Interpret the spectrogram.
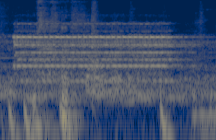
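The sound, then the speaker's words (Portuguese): A telephone rings with a steady electronic tone that holds for nearly two seconds, fairly loud, with a few low thumps underneath before it cuts off. “Deu o telefone Alô?”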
